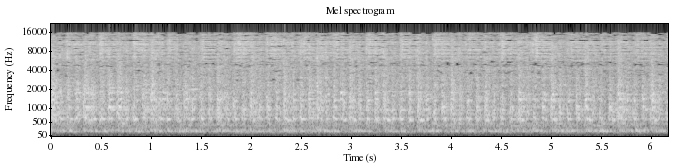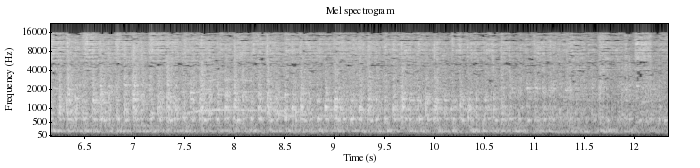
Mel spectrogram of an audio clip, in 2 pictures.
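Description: Chenda drums beaten in a fast, unbroken roll, loud and dense, with a held higher tone running over it.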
